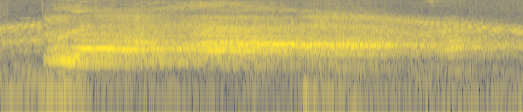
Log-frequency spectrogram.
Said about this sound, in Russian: Вдруг тишину ночи прорезал ужасный хриплый крик, которого я не слышал никогда в жизни.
